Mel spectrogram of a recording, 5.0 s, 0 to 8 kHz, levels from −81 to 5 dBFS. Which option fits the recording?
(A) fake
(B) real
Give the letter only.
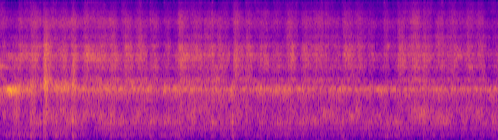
A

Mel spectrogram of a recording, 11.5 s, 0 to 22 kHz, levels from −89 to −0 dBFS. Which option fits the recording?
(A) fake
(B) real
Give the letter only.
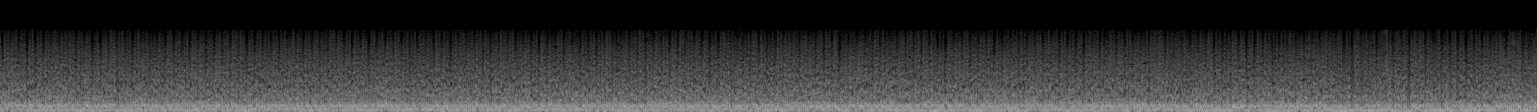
A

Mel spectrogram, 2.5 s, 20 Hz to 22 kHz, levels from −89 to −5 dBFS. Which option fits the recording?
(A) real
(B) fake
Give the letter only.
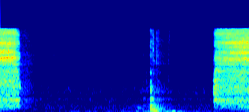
B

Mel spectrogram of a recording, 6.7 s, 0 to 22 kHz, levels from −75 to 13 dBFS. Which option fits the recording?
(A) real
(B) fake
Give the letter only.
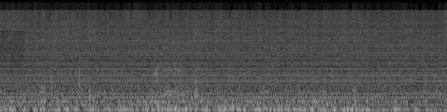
B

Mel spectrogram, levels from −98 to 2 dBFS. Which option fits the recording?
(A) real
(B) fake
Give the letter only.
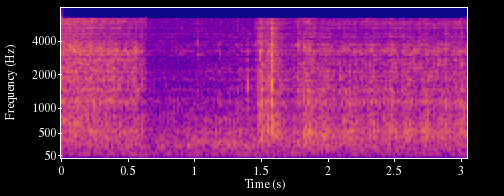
B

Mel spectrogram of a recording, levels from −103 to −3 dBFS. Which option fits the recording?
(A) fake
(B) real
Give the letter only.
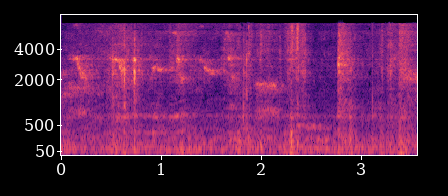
A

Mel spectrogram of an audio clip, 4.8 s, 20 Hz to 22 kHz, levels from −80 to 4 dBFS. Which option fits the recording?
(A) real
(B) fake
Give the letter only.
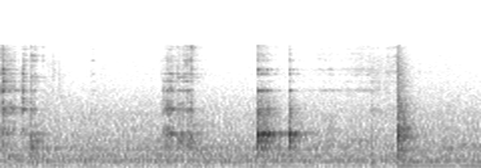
A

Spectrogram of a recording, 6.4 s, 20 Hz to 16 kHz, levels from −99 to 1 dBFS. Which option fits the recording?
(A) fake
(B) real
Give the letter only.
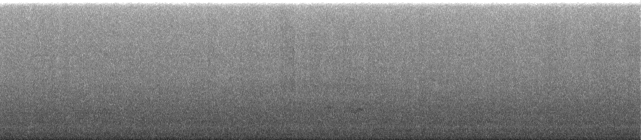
A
